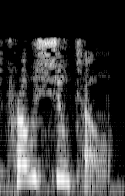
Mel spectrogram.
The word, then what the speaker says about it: prosciutto: Okay, like prosciutto. Okay? A lot of times you guys are calling it prosciutto, all right? It's an Italian dry-cured ham, okay? Think of shoe and toe, so it's prosciutto, all right?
